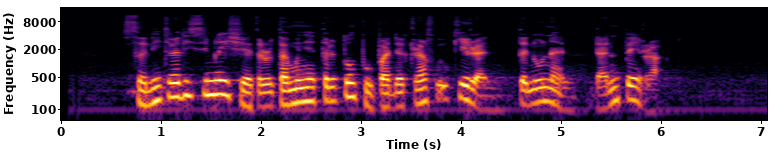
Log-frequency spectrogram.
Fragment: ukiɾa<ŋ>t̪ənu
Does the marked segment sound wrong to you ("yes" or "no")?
yes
